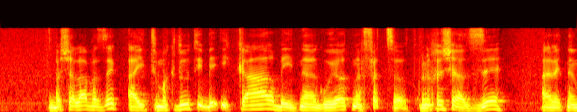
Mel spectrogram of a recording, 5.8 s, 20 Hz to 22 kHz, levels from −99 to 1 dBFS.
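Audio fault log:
throughout, gain pumping: The level swings by around 15 dB. Loud and quiet passages of the speech sit unnaturally close in level, giving a squashed, breathing sound. The likely cause is input gain set far too high for the microphone, with a fast limiter or compressor clamping down on each peak and releasing during the gaps. The top end stops at 8 kHz, as expected from a wideband call codec.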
